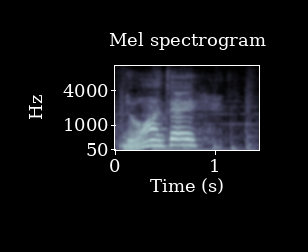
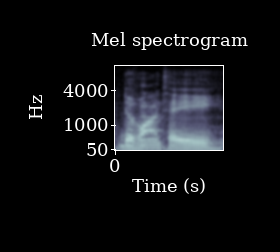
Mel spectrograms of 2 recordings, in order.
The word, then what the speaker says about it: Dante: they come out hey Dante bro everybody get my name wrong all the time like that's not myON bro like everyone always say Devonte or some other crazy name bro but anyway so they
